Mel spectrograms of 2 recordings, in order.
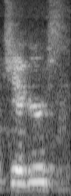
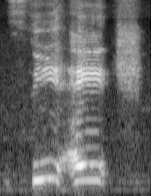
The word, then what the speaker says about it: chiggers: me to spell it it was spelled c-h-i-g-g-e-r-s jiggers yeah chiggers i i never heard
